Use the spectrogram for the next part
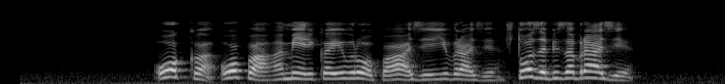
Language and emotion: Russian, angry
